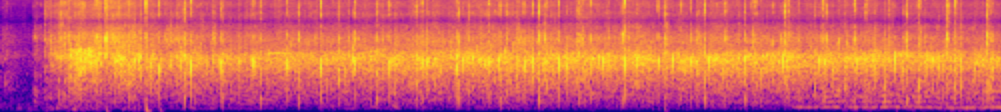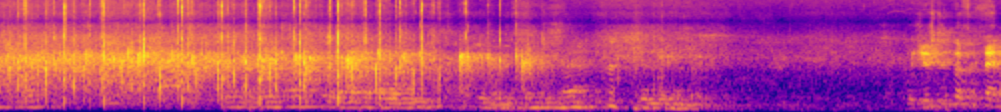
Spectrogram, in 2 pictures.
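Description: Audience at a debate on the relevance of Marxism bursting into sustained loud applause, with a voice starting to speak over the clapping as it gradually dies down.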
